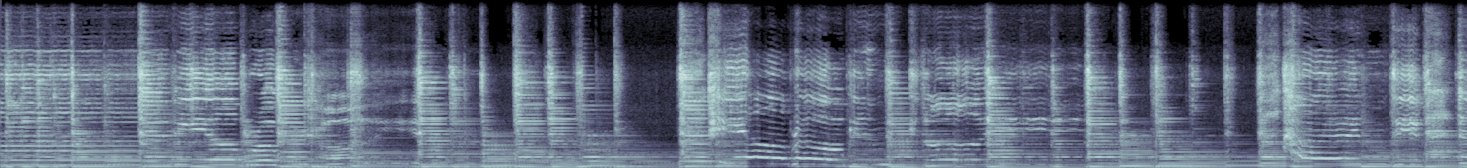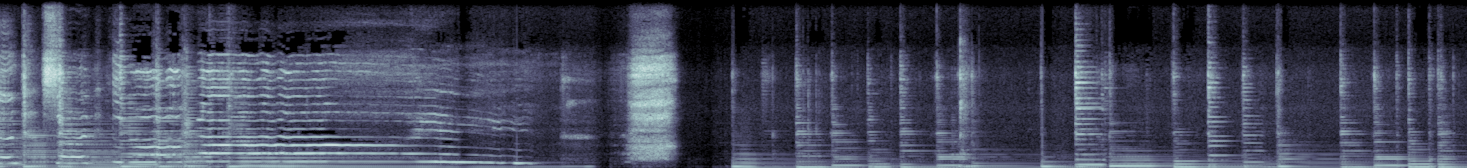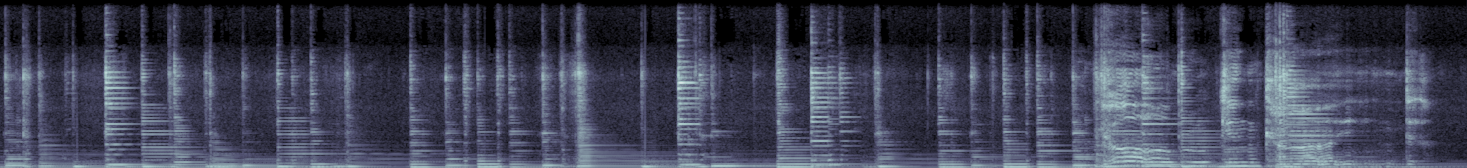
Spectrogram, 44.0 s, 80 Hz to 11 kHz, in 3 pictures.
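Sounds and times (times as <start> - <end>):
wordless wavering singing: 0.0 - 4.2
acoustic guitar playing: 0.0 - 20.8, 21.8 - 44.0.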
